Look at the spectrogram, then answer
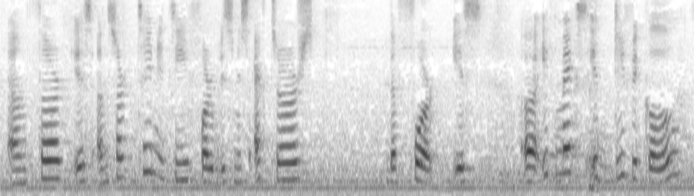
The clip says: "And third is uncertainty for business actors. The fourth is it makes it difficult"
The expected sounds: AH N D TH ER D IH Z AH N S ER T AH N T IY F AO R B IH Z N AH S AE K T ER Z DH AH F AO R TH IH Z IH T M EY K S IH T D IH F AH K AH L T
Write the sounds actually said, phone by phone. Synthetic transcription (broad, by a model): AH N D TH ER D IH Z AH N S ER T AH N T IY F AO R B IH S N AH S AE K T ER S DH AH F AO R T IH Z IH T M EY K S IH T D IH F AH K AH L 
